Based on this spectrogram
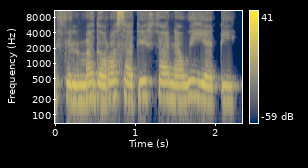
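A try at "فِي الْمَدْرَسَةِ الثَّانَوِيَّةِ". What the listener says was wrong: Fa panjang. Fa panjang.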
